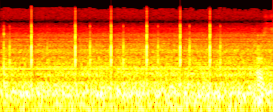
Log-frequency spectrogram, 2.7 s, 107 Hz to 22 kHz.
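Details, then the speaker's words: 1997 Mercedes W202 climate-control duo valve (heater water control valve) heard with engine off, ignition on, after cleaning; sharp regular clicks about three per second, meaning the valve works electrically and any fault is likely clogged hoses. "Dual valve clicking so if you hear those clicking you basically know electrically you're good"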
